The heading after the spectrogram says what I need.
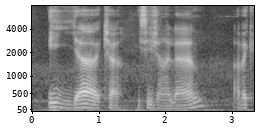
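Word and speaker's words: إِيَّاكَ: Ici, on va directement sur le ya, qui possède une shadda, donc je fais attention à ne pas dire iya, iya. Je vais dire iya, iya, d'accord? Le alif, ici, justement, va servir à prolonger la fatha sur la lettre ya, munie d'une shadda. Iya, iya, iyaka.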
